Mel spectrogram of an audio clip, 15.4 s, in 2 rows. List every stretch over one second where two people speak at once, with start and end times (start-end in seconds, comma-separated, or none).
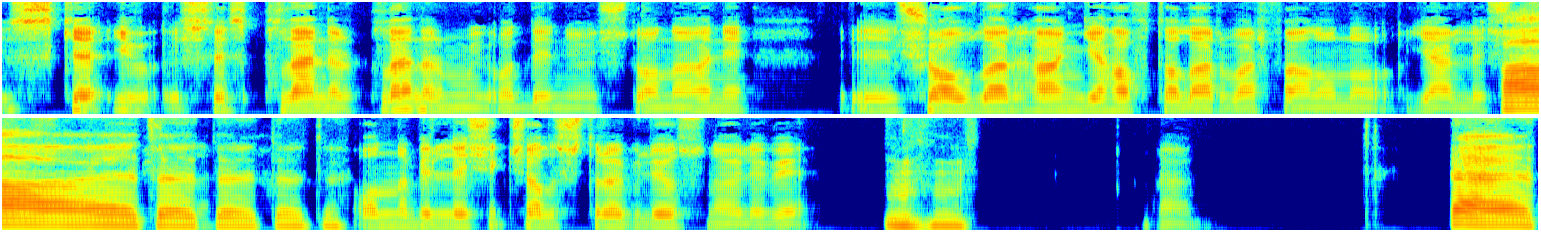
7.5-8.8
